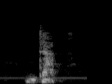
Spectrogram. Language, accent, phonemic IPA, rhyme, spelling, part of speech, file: English, Southern England, /dæp/, -æp, dap, noun / verb, LL-Q1860 (eng)-dap.wav
- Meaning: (noun) 1. A plimsoll 2. A notch cut in one timber to receive another 3. Vulva or vagina; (verb) 1. To run or go somewhere quickly 2. To create a hollow indentation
